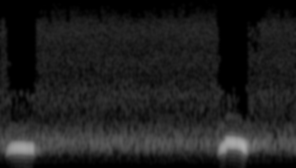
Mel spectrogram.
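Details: A disturbed long-eared owl near its nest gives two short, low hooting calls about two and a half seconds apart, the second slightly higher and arched, over a steady background hiss.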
